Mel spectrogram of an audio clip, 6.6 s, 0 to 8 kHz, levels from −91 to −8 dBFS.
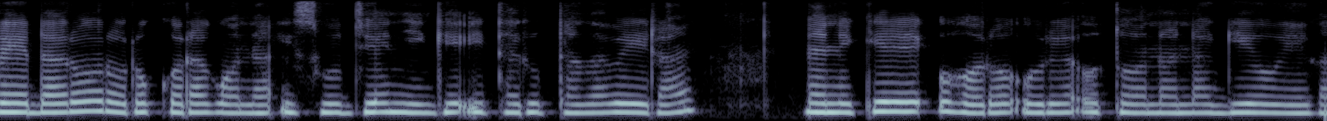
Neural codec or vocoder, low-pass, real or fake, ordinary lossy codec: codec, 16 kHz, 6 kbps, DAC; none; fake; none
